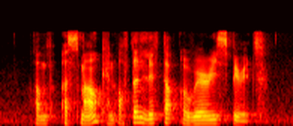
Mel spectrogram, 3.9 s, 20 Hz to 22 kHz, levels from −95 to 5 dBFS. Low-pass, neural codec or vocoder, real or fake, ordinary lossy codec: none; codec, 16 kHz, 6 kbps, DAC; fake; none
